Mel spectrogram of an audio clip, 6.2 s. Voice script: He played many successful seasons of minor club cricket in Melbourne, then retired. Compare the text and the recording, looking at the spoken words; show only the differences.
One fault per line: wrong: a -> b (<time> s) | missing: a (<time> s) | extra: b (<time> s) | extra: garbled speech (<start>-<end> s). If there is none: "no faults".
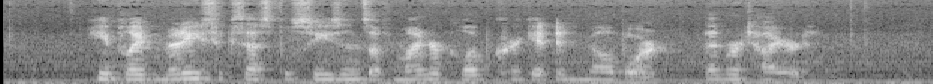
no faults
